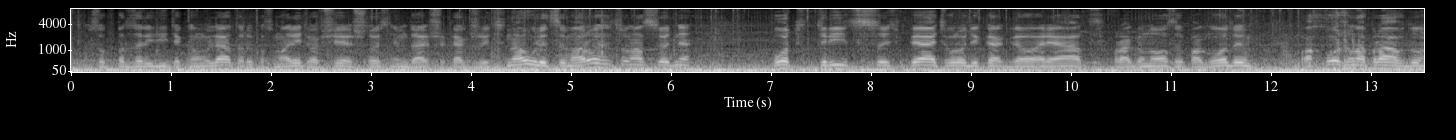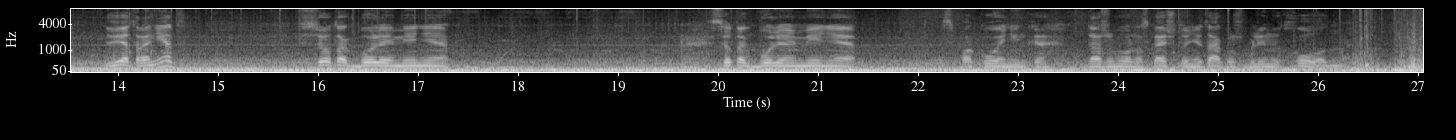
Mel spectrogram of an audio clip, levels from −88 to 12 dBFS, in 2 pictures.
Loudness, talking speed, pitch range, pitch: -15 LUFS, 105 wpm, 85-105 Hz, 95 Hz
